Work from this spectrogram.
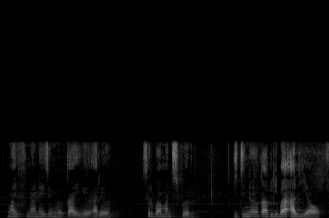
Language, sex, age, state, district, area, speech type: Bodo, female, 30-45, Assam, Kokrajhar, rural, spontaneous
